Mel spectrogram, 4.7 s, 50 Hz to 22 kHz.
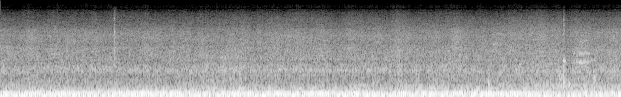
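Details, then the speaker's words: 1966 Chevrolet Impala V8, salt-water flood car rebuilt, idling down to about 1,000 rpm: deep, steady burble with no misses, knocks or hunting; sounds healthy and settled. "She sounds good. >> Yeah, it does. >> She sounds happier."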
